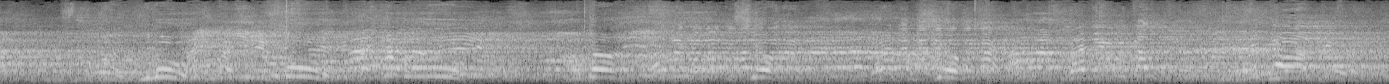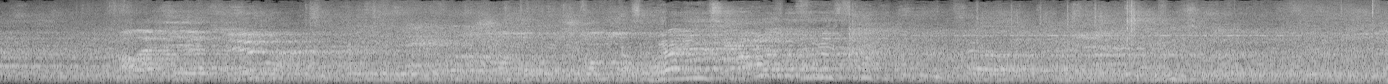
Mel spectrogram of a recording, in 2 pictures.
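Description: Many voices shouting and calling out over one another, ringside shouting from spectators and corners at a kickboxing bout, echoing in a large hall. A few sharp knocks of blows are heard.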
